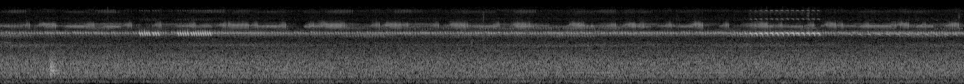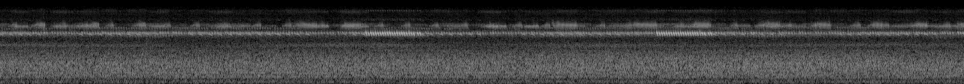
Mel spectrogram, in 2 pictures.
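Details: Crickets chirping in the night, an unbroken high trilling hum with four brief louder outbursts spaced several seconds apart, set against soft background hiss.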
